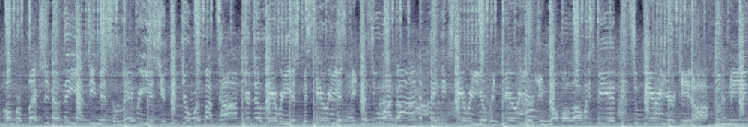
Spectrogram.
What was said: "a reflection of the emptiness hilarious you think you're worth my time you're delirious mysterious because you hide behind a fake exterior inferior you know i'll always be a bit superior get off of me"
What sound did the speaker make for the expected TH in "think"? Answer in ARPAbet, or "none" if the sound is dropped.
TH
